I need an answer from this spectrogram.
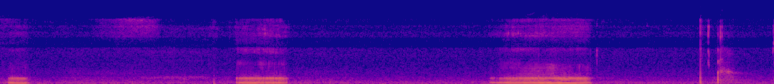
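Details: Snoring from a female pug asleep in the owner's bed: three slow, low buzzing breaths spaced roughly four seconds apart, the last one longer and rougher, with near silence and faint hiss between them.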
